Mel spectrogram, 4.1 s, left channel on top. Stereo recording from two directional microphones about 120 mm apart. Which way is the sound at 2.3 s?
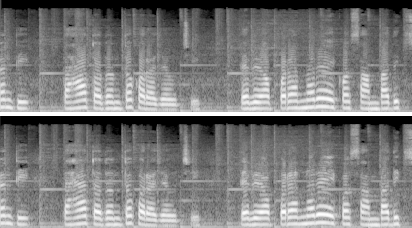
25° right (ahead or behind).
